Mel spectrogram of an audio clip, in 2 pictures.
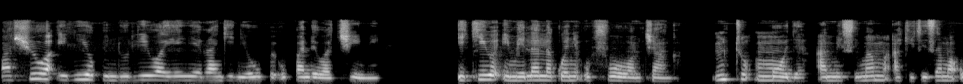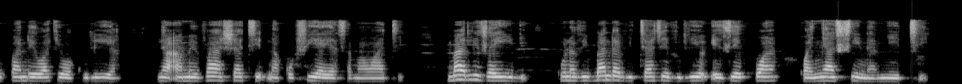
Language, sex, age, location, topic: Swahili, female, 25-35, Mombasa, government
